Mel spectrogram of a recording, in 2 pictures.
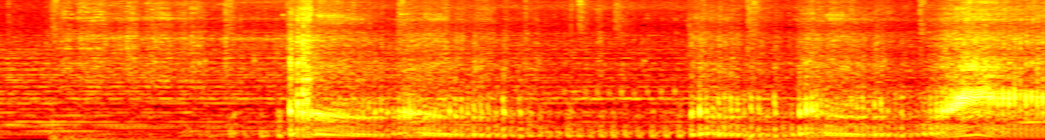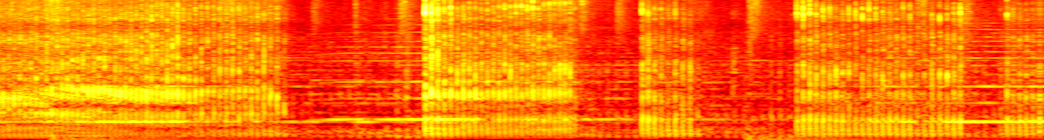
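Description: Sport quad (ATV) engine revving as it accelerates away, climbing in pitch again and again through the gears, from about a second and a half in, with music playing under it.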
